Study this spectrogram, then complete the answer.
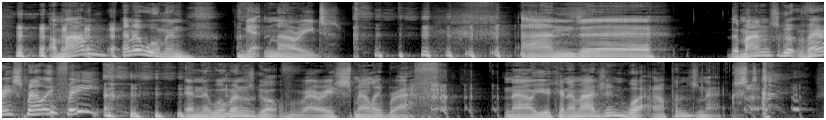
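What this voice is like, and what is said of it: Imitates another person's voice. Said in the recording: “you do an exquisite impression of his dad doing ... Yeah, here it is again.”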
